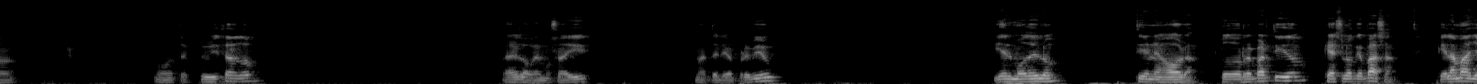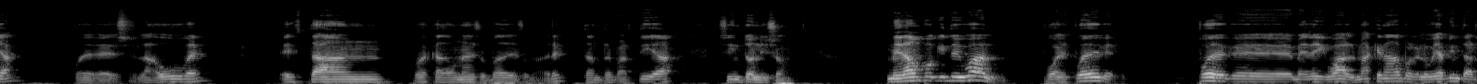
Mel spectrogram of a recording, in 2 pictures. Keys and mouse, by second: 0.8 z, 3.4 z, 4.5 z, 6.3-7.4 drag, 7.4-14.4 ctrl+middle drag, 8.2 a, 14.4 click, 15.8 click, 16.7 right click, 17.1 Tab, 17.7 a, 19.0-29.5 shift+middle drag.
